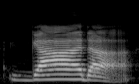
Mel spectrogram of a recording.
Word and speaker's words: gotta: You can pronounce this gotta. In American English, the T changes to a D.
